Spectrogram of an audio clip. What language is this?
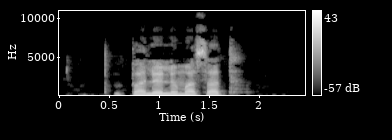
Yidgha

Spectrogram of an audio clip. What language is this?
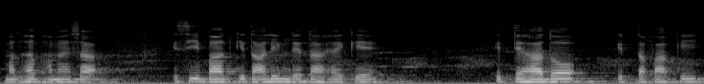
Urdu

